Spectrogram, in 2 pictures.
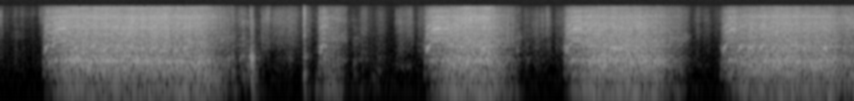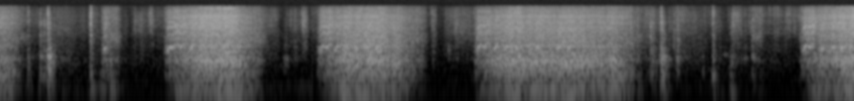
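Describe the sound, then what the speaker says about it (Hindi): A sewing machine runs in repeated bursts of a few seconds each, stitching the seams of a bag made from leftover fabric, close and steady with short pauses between runs. "फिर जितने ये जोड़ हैं इस पर हम पहले मशीन चलाएंगे।"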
